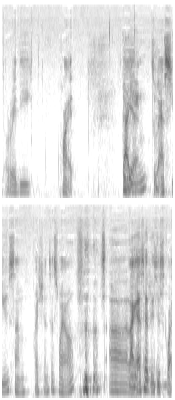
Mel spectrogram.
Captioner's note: laughs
